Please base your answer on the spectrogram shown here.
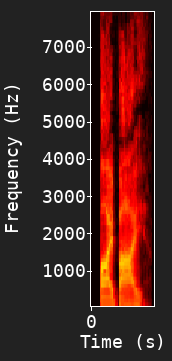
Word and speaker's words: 拜拜: Bye-bye. Bye. Bye. Bye-bye. Bye-bye. That's pronounced with high and mid-level tones.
